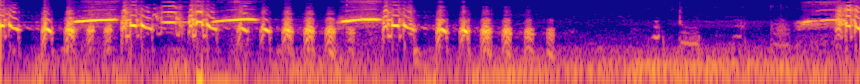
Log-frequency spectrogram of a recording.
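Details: Grey francolin, locally teetar, giving excited overlapping rising whistles and rapid harsh clucks, fading to quiet before a final loud note.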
